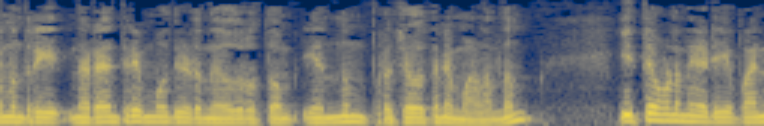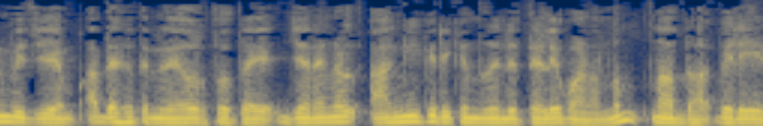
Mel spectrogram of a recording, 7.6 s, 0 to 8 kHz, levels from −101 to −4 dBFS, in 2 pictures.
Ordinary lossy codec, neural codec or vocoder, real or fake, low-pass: none; none; real; none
